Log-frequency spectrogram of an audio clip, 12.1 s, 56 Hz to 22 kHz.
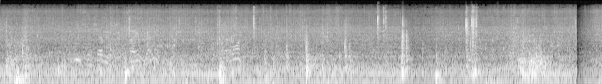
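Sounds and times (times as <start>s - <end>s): boat engine rumble: 0.0s - 12.0s.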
